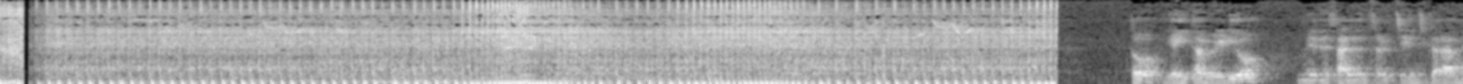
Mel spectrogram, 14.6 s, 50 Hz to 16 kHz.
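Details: TVS Apache RTR 200 motorcycle after its defective rattling silencer was replaced with a new one under warranty; single-cylinder thump runs steady and even with gentle revs and no silencer rattle. Normal exhaust note.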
